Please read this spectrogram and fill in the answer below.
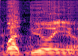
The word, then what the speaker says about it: Bradbury: On reçoit les Bradbury, c'est ça On prononce ça comme ça Alors, euh, j'ai pas ouvert leur micro. C'est parti, voilà, allez-y. – Voilà, ça se prononce Bradbury.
